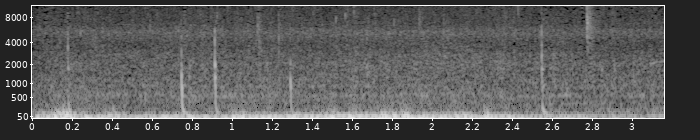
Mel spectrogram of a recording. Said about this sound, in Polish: deszcz. Deszcz, a więc jest to najodpowiedniejsza pogoda na słuchanie, gadanie i czytanie o horrorze.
